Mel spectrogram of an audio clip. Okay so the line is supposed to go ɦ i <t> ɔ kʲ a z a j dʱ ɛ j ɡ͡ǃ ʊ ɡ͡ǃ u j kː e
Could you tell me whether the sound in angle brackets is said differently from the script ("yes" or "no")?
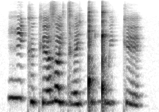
yes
